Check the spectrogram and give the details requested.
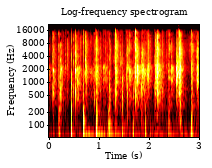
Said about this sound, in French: C'était merci. Magnifique, on pourrait même applaudir. Allez.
